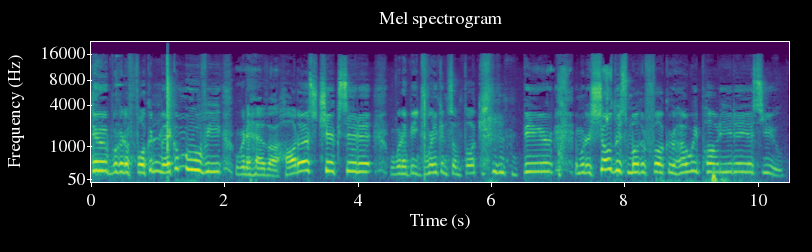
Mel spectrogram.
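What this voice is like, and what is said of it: Poor imitation of a frat bro voice. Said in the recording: “That was a terrible impression. ... Yeah, that wasn't very bro.”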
